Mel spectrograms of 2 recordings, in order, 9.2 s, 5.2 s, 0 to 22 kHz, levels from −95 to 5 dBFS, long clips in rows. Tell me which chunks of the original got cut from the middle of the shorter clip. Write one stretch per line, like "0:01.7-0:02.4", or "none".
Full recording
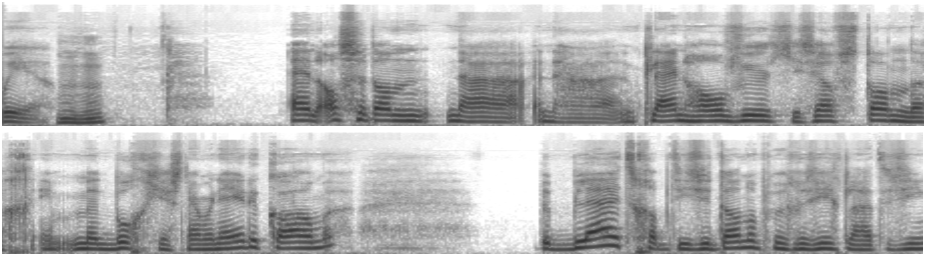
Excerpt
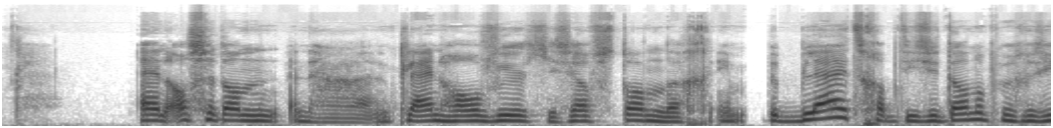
0:02.2-0:02.6
0:04.9-0:07.2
